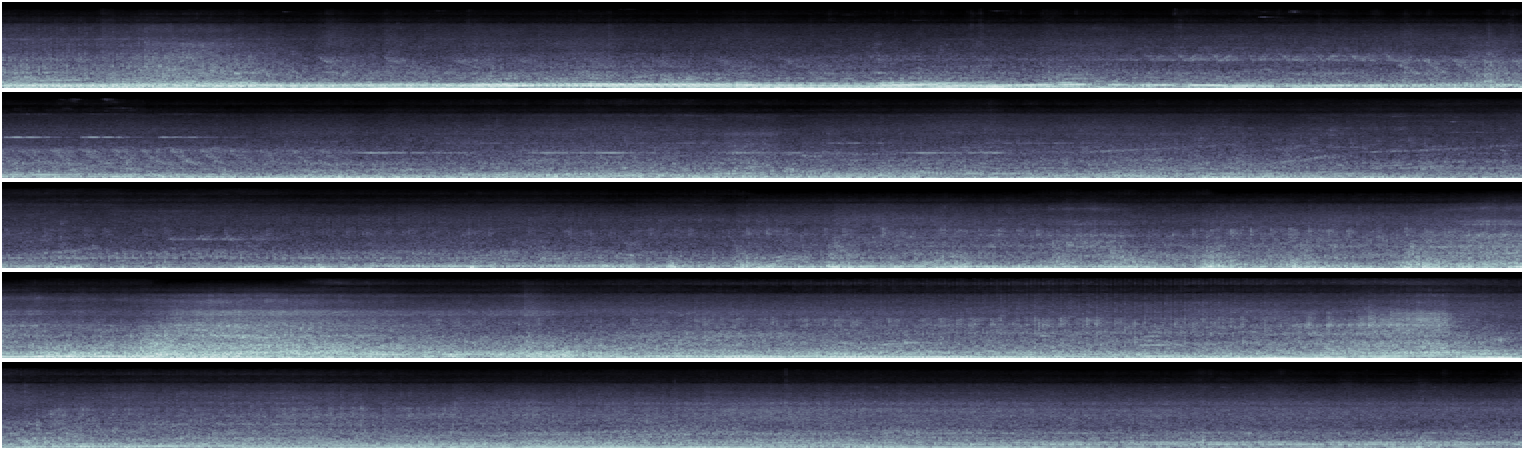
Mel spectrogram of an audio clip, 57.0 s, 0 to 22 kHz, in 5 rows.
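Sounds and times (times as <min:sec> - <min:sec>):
car and truck engines: 0:00.0 - 0:57.0
vehicles driving past: 0:00.0 - 0:57.0.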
